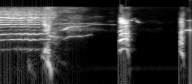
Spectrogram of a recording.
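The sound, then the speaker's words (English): A brown goat, jumping, gives one long, wavering bleat, followed by two short, sharp bleats after brief pauses. No one speaks. “that brown goat jumping is just the happiest damn goat ever.”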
